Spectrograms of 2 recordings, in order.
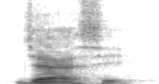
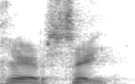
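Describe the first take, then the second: First: The word is pronounced with English sounds. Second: The word is pronounced with Spanish sounds. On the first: This is the original foreign pronunciation. "En inglés" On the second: This is how it is said in Spain. "se pronuncia a la española"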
